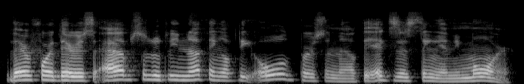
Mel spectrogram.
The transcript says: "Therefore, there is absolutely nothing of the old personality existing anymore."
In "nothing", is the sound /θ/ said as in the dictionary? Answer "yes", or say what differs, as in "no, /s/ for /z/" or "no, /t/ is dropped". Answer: yes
